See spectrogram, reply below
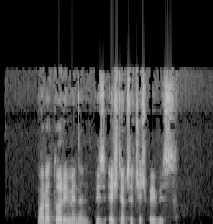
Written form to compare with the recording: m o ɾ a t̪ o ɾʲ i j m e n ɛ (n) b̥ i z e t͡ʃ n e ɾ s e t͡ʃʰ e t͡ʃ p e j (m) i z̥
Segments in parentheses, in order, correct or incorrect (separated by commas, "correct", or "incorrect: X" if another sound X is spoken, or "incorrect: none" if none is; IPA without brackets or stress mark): correct, incorrect: b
